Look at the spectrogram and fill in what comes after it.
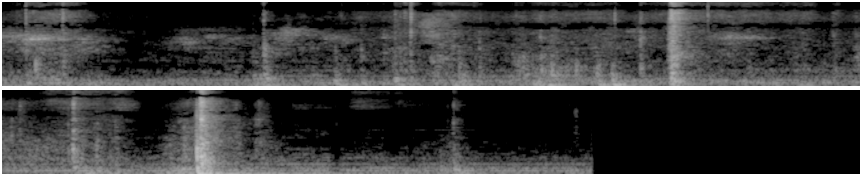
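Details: Indoor door sliding and knocking sounds with a sharp bang, then silence near the end.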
